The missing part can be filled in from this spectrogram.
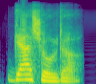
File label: "gasholder", Indian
